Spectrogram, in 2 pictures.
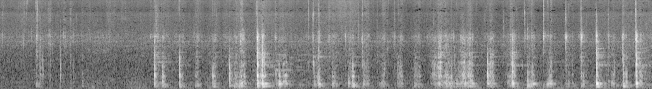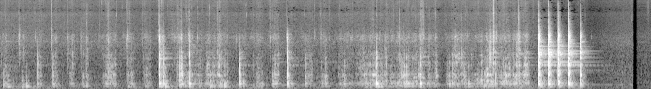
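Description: A wooden spoon stirring, scraping and knocking against a large metal pan, with many irregular knocks. Near the end comes a quick even run of about six sharp taps.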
